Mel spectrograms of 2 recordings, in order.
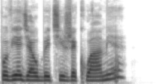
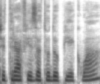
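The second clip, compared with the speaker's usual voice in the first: ordinary delivery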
